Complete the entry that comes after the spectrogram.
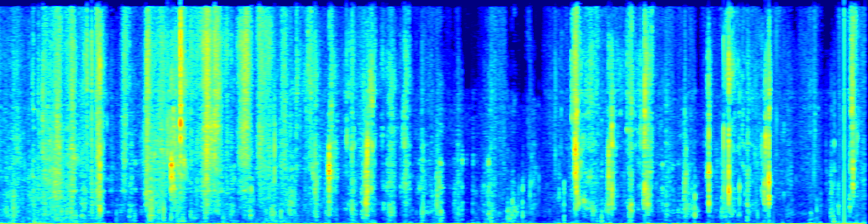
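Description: Close-miked chewing and biting of fried, sugar-dusted red bean puffs (xue mian dou sha), heard as a continuous run of moist mouth clicks and light crunches, with a fresh bite taken near the end.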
